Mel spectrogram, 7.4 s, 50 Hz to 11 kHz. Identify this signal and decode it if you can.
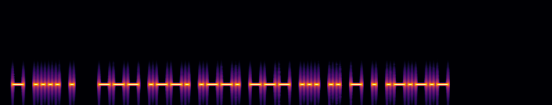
Morse code, heard as a keyed tone, about 25 wpm, 700 Hz. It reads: THE OPPOSITE.
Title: Sentences from Top 1300 Words 25wpm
